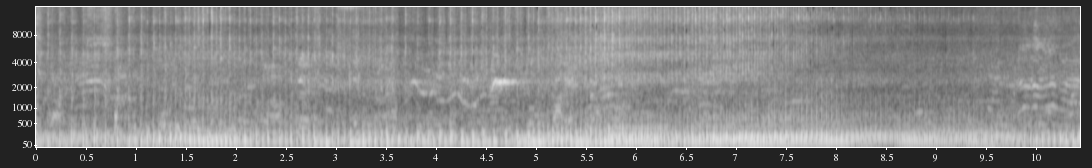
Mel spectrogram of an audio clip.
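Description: Street traffic: a vehicle engine running close by, its pitch rising and falling during the second half, with voices in the background.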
